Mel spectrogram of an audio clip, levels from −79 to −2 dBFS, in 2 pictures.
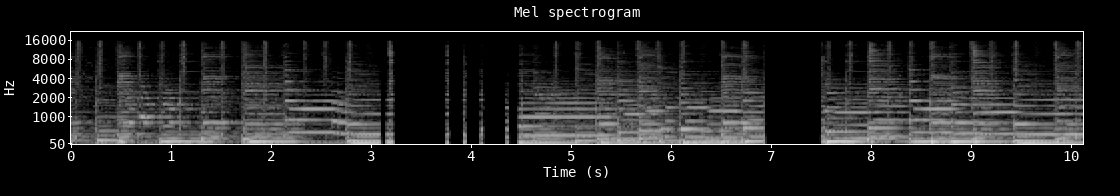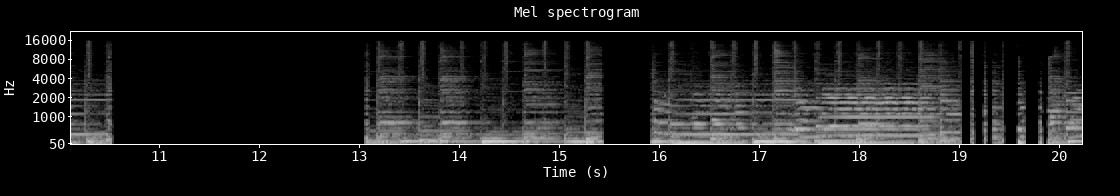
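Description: Digital broadcast dropouts mute the audio at 3.07–4.51, 6.91–7.53, 10.50–13.09, 15.40–15.94 and 18.99–19.91 s. The receiver fades out over 20 ms when frames fail. The first and last dropouts break into several short holes.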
